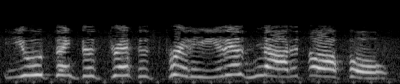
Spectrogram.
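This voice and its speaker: An American actress playing a scheming, wheedling young housewife with theatrical, exaggerated pleading in an old-time radio comedy. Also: female voice, very high-pitched, unhurried. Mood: tearful indignation. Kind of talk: 1940s-50s radio comedy acting. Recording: muffled, noisy old radio recording.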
